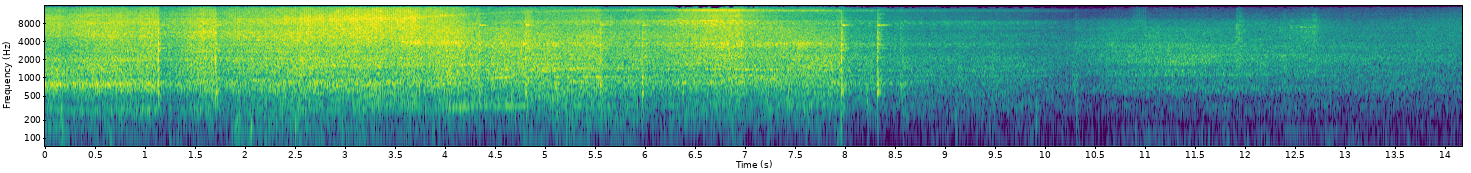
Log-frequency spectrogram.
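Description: Class 156 diesel multiple unit passing close by, its engine and wheels loud on the rails, with a few sharp clicks as the wheels cross rail joints. About eight seconds in the sound drops suddenly to the quieter, steady running of a train farther off.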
